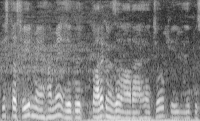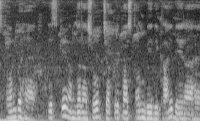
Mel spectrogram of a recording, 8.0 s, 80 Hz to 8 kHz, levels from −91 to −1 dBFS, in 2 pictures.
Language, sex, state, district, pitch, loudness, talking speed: Hindi, male, Chandigarh, Chandigarh, 150 Hz, -17 LUFS, 185 wpm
